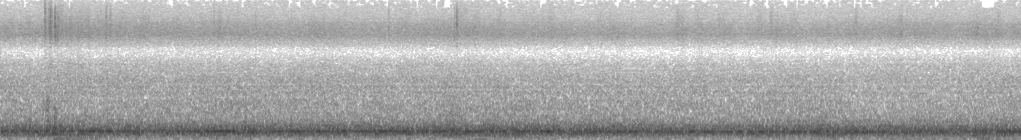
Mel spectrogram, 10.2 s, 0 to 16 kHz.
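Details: Volvo S80 at about 145 km/h (±5): steady low hum over road noise, only with brand-new 245/40 R18 Goodyear Eagle F1 Asymmetric 6 summer tires; unchanged when accelerating, braking or cornering; a wheel bearing is doubted and tire tread or rim design is suspected.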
